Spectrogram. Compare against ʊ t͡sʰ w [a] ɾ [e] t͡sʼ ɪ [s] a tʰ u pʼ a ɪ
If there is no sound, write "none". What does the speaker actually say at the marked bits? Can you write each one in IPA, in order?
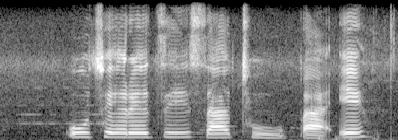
e, e, s

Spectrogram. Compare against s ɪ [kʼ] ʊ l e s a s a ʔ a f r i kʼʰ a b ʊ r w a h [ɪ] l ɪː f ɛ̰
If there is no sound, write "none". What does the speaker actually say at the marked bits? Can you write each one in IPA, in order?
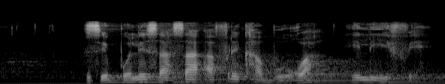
pʼ, ɪ

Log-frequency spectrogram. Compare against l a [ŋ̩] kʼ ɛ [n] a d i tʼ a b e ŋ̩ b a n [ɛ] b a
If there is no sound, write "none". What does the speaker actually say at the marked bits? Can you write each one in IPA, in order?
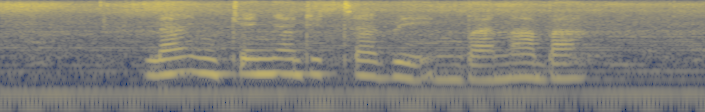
ŋ̩, ɲ, a

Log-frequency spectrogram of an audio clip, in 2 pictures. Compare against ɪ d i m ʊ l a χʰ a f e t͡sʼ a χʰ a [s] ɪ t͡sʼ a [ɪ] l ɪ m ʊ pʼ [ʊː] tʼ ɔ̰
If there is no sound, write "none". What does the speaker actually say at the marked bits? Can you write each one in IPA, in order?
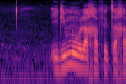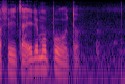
f, ɪ, ʊː

